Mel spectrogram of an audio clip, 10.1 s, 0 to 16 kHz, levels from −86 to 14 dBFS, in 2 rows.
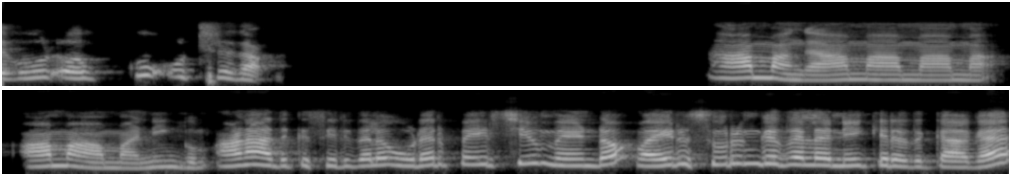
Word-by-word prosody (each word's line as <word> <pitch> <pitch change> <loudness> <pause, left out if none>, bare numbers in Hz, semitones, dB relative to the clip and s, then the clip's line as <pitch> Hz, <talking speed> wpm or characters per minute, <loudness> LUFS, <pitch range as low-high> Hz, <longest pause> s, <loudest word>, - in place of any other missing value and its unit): உ - - -4 0.2
உ - - +2 0.3
கு 365 - -3
கூற்றுதான். 275 -7 -5 2.3
ஆமாங்க 260 -7 +2 0.2
ஆமாமாமா. 195 -2 -3 0.3
ஆமாமா 210 -8 +2
நீங்கும். 220 -3 -8
ஆனா 280 +4 +6
அதுக்கு 265 0 -6
சிறிதளவு 265 +3 -1
உடற்பயிற்சியும் 315 +4 -3
வேண்டும் 275 +5 +2
வயிறு 275 +5 +5
சுருங்குதல 315 -3 +2
நீக்குறதுக்காக 235 -5 +1
270 Hz, 95 wpm, -20 LUFS, 220-300 Hz, 2.3 s, ஆனா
